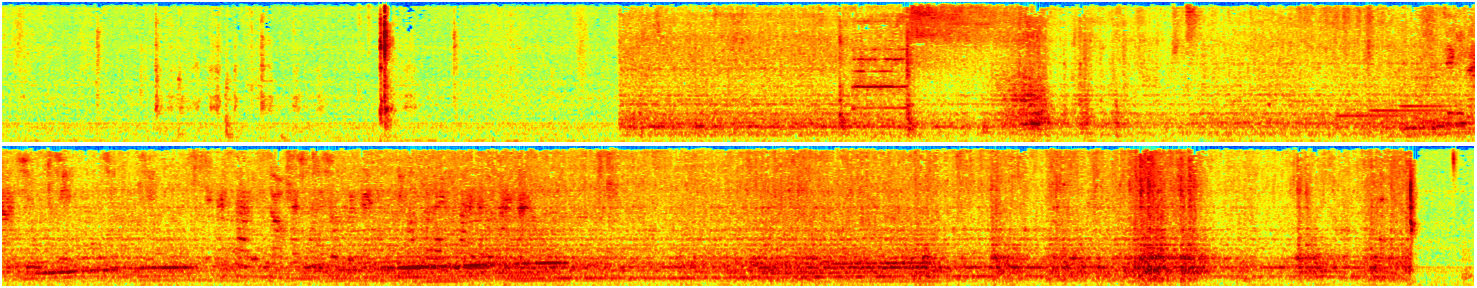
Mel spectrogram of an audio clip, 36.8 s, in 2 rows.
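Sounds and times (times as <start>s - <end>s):
moving bus engine rumble and road noise: 7.7s - 36.0s
rattles and clicks inside a bus: 29.7s - 36.1s.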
